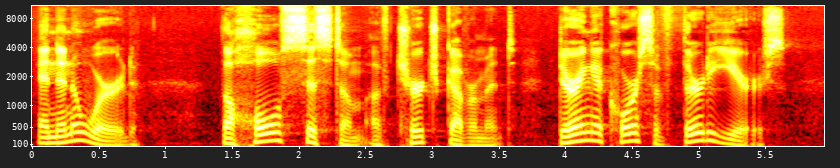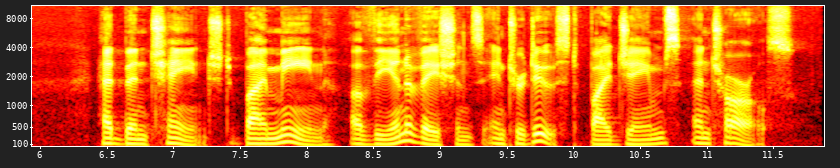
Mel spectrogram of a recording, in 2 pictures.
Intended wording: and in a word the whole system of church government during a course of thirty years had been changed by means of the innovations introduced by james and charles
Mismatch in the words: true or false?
true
